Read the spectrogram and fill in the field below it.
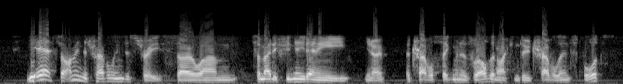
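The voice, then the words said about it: Australian accent. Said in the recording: “that's an Australian accent there”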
